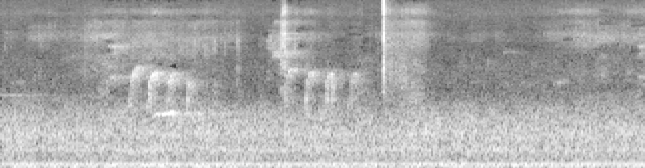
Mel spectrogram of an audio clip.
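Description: A bird chirping: two quick runs of three or four short, high notes, about a second and a half apart, over a low steady hum.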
